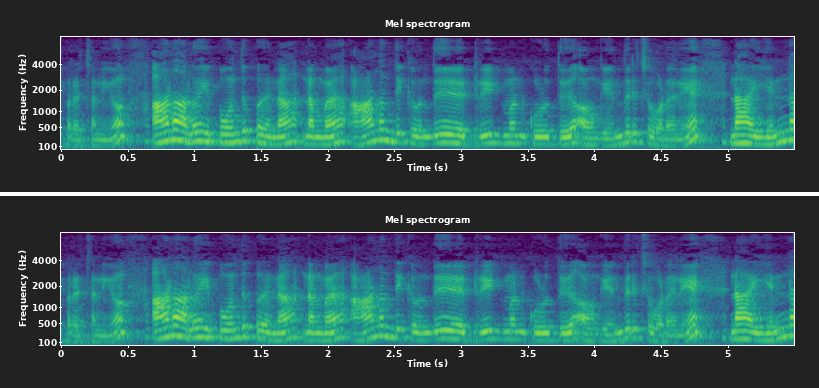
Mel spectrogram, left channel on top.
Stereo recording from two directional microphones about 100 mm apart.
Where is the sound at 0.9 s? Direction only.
35° left (ahead or behind).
